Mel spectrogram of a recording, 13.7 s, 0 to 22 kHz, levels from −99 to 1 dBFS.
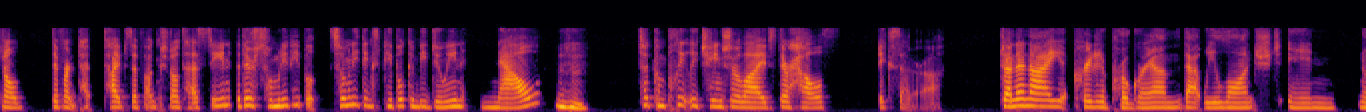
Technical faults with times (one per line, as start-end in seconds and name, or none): none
